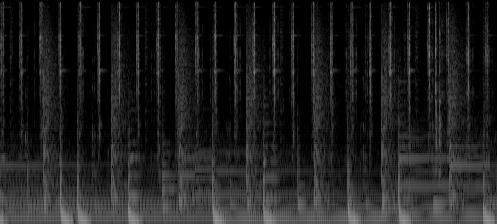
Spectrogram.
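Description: Quiz countdown-timer music: fast, even clock-like ticking over a low held bass tone, with a deep thud about once a second.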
